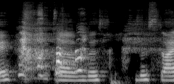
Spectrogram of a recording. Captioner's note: laughing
